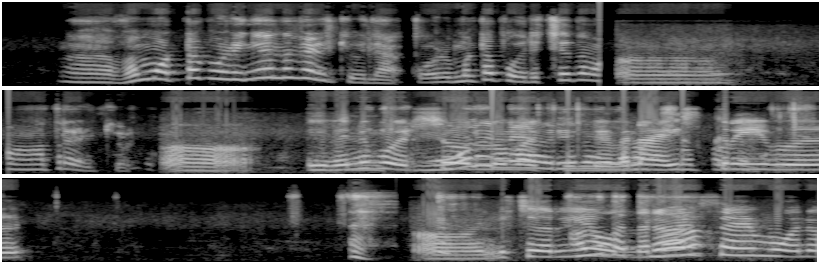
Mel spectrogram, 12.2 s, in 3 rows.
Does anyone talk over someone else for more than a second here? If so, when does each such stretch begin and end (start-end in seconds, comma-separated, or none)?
5.8-8.1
